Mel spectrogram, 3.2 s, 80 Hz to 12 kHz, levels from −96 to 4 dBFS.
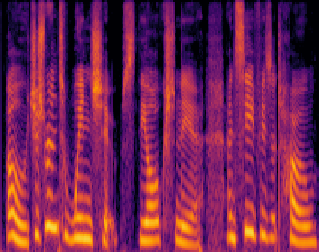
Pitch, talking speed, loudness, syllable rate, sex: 265 Hz, 245 wpm, -15 LUFS, 5.7 syllables/s, female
